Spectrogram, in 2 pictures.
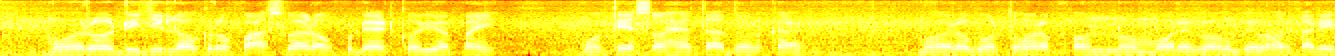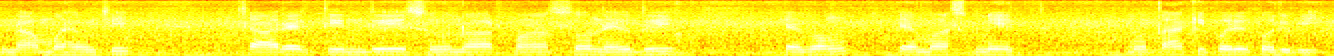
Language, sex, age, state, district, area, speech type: Odia, male, 18-30, Odisha, Subarnapur, urban, read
